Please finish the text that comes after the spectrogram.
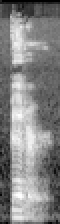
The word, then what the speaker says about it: bitter: It gets actually pronounced by most Americans as bitter because T between two vowels gets pronounced as a D.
